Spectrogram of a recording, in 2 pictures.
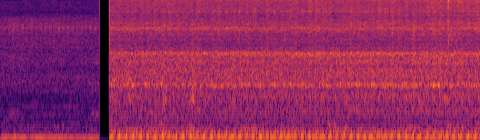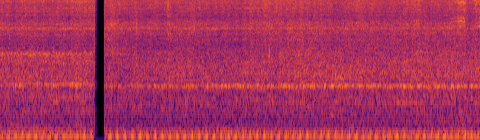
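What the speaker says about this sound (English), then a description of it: "And we are riding in style this year. We got our own golf cart." Golf cart engine droning steadily while riding through the Husker Harvest Days farm show grounds in Nebraska, a continuous loud low hum with two brief cutouts.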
